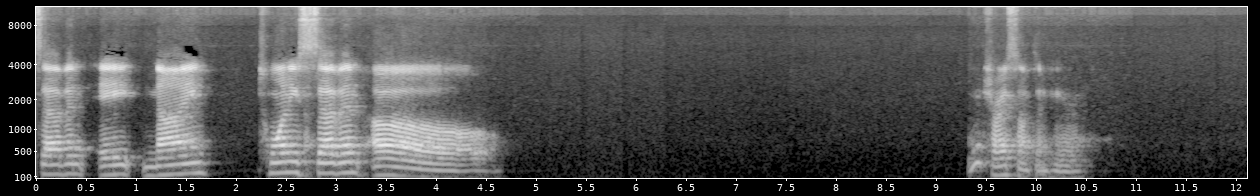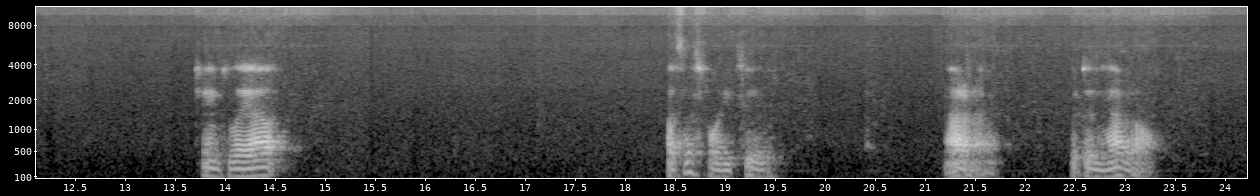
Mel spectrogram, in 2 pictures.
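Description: A man speaks calmly close by, in short phrases with long pauses.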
